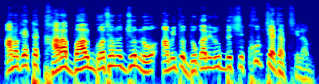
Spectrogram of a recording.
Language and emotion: Bengali, angry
